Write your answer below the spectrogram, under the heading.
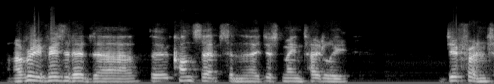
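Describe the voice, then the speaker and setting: A man's fairly high, bright, sharp voice with monotone, flat intonation. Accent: Australian. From Australia. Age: 60s. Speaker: caller. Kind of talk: call-in comment.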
